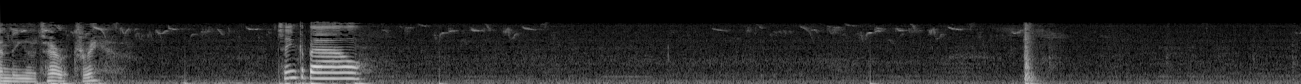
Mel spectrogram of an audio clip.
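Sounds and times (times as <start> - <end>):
small birds chirping: 0.0 - 13.0
steady low hum: 0.0 - 13.0
sharp knock: 10.2 - 10.6.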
